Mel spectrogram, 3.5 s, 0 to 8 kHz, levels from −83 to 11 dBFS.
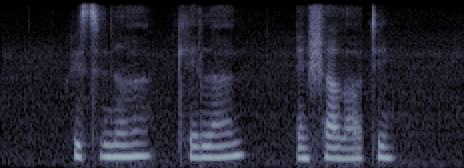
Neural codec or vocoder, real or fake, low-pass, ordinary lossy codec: codec, 16 kHz, 0.8 kbps, ZipCodec; fake; 7.2 kHz; none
